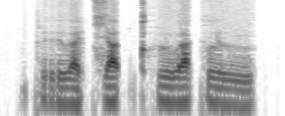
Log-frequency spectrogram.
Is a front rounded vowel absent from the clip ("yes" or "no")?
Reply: yes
